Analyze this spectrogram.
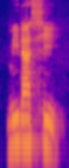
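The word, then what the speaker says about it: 見出し: Từ này đọc là Midashi.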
